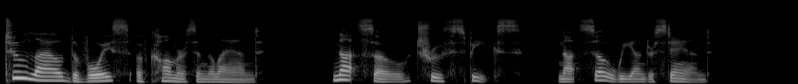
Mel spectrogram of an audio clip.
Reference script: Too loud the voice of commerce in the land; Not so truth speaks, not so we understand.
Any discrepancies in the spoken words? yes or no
no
